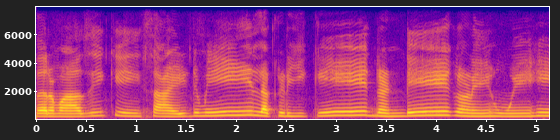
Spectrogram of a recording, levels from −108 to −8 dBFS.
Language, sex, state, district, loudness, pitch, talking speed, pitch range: Hindi, female, Madhya Pradesh, Bhopal, -16 LUFS, 235 Hz, 115 wpm, 215-255 Hz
